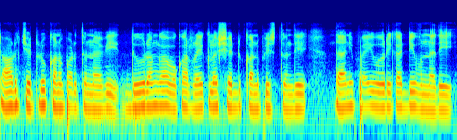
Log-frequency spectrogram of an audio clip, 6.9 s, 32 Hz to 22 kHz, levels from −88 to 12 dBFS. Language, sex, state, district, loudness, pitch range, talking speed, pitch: Telugu, male, Telangana, Mahabubabad, -17 LUFS, 135-150 Hz, 95 wpm, 145 Hz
